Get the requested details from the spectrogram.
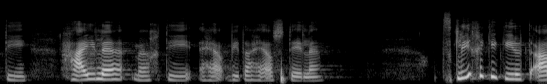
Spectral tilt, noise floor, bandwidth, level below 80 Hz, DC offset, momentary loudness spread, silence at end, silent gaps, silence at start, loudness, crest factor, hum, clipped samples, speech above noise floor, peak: -5 dB/octave; -64 dBFS; 12 kHz; -74 dBFS; under 0.1%; 14 LU; 0 s; none; 0.05 s; -25 LUFS; 20 dB; none; under 0.1%; 40 dB; -4 dBFS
